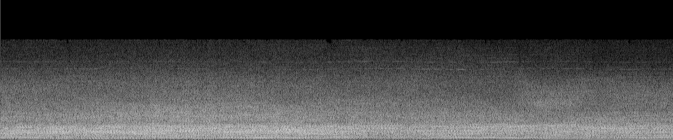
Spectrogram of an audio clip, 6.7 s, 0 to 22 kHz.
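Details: 2021 Mercedes-AMG GT63 S V8 after a full engine strip-down and rebuild, held stationary at about 3000 rpm: a steady, smooth, even drone with no surging, stumbling or rattles; the fault code did not return, so it is fixed.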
